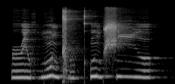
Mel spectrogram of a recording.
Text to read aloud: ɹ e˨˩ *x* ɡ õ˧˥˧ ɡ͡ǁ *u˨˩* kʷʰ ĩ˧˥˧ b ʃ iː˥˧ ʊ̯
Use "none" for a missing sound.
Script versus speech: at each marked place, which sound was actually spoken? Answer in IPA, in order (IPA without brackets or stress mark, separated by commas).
xʷ, u˨˩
